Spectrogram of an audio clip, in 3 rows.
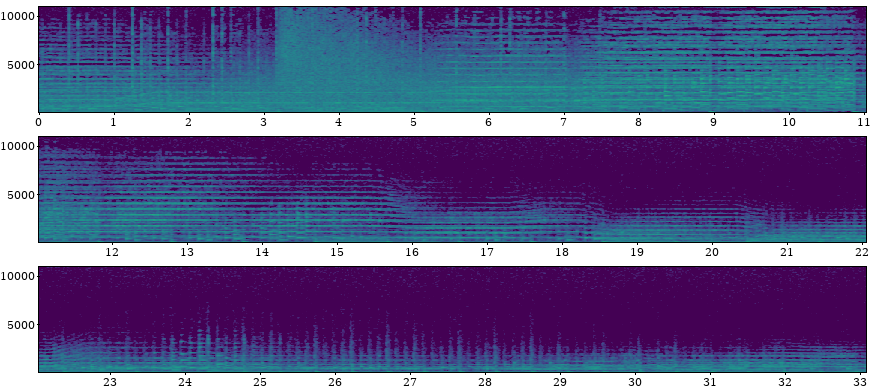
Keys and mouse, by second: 0.1 middle click, 0.3 click, 0.5 click, 0.8 middle click, 1.1 click, 1.6 click, 1.8 click, 2.0 click, 2.1 click, 2.4 middle click, 2.7 click, 2.8 click, 3.0 click, 3.4 click, 3.6 click, 3.8 middle click, 4.1 click, 4.5 click, 4.7 middle click, 5.0 click, 5.2 click, 5.3 click, 5.6 click, 5.8 middle click, 6.2 ctrl+middle click, 6.7 middle click, 7.1 click, 7.3 click, 7.5 click, 7.7 click, 8.1 click, 8.2 click, 8.4 middle click, 8.7 click, 8.9 click, 9.1 click, 9.4 click, 9.7 click, 9.9 click, 10.1 click, 10.3 middle click, 10.5 click, 11.1 middle click, 11.4 click, 11.6 click, 11.8 click, 12.1 click, 12.3 middle click, 12.6 click, 12.8 click, 13.1 click, 13.3 middle click, 13.6 click, 13.8 middle click, 14.1 click, 14.3 click, 15.0 middle click, 15.2 ctrl+middle click, 15.4 middle click, 15.8 middle click, 16.2 shift+click, 17.0 ctrl+middle click, 17.2 ctrl+middle click, 17.4 middle click, 17.8 click, 18.1 click, 18.3 click, 18.5 click, 18.8 click, 19.4 click, 19.6 click, 19.8 click, 20.0 middle click, 20.4 middle click, 20.7 click, 20.9 click, 21.1 click, 21.3 click, 21.4 click, 21.7 middle click, 22.0 click, 22.2 click, 22.4 click, 22.8 click, 22.9 click, 23.1 click, 23.3 click, 23.5 click, 23.7 click, 24.0 click, 24.2 middle click, 24.5 click, 24.8 click, 25.0 shift+middle click, 25.2 middle click, 25.4 ctrl+middle click, 26.0 middle click, 27.2 middle click, 27.6 middle click, 27.9 middle click, 28.5 click, 28.6 click, 28.8 click, 29.1 click, 29.3 middle click, 29.6 click, 29.8 click, 30.0 click, 30.2 click, 30.4 click, 30.7 click, 30.9 click, 31.1 click, 31.3 click, 31.5 click, 31.7 click, 31.9 click, 32.1 click, 32.4 click, 32.7 click, 32.8 middle click.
